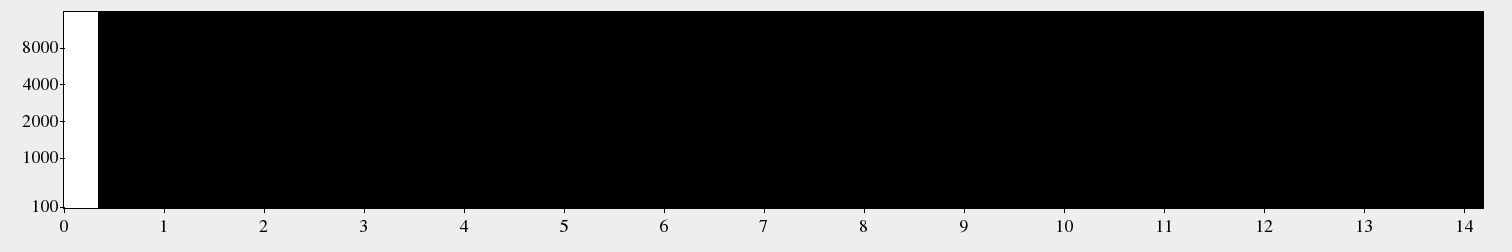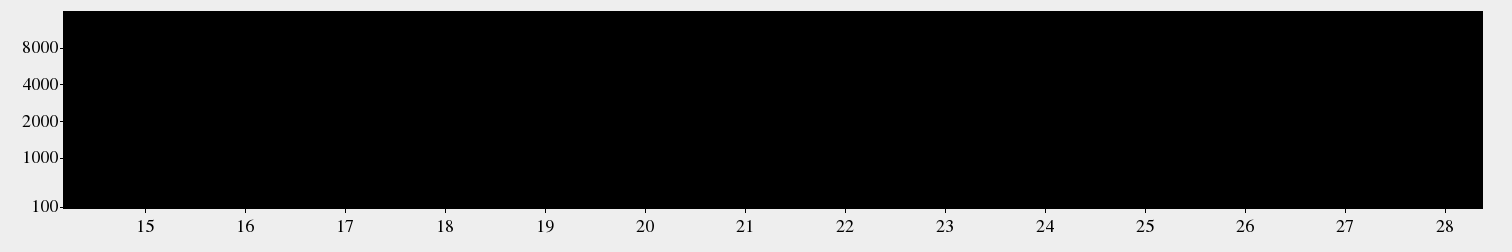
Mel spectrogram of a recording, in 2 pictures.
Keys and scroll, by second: 0.0-3.5 typing, 4.5 ctrl+s, 8.9-10.9 typing, 11.6 Tab, 12.8 ctrl+s, 15.8 ;, 17.0 ctrl+s, 24.9 Return.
